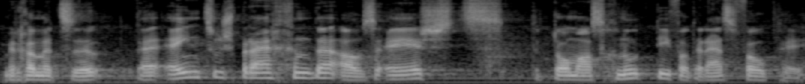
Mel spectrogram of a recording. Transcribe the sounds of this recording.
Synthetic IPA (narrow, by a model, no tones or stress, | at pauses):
mʔɪ̰ɾχœmət͡su | d̥əʔɛɪnt͡suʃpræχənd̪əʔɑlseːʃt͡sd̪̥ətɔmɑsχnut̪ːifɔd̥̪əɾɛsfɔʊpʰḛː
